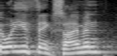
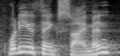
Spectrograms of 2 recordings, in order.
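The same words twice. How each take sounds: First: Lifted, higher searching question; Jesus asking Simon, pitched up. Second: Said in the usual way. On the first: Shown as a demonstration. Jesus turning to Simon, asking in a higher voice. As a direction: raise the pitch and ask Simon warmly. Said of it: "Jesus said". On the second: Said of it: "Jesus spoke to him first, saying".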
